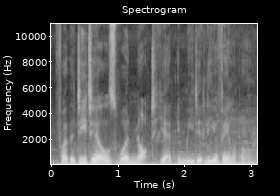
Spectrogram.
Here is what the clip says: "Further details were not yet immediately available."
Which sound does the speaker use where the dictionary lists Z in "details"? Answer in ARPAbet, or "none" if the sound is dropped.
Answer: Z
